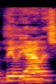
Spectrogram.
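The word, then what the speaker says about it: Billie Eilish: say her name you said it right Billy Billy Alish you know what I'm saying so I guess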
